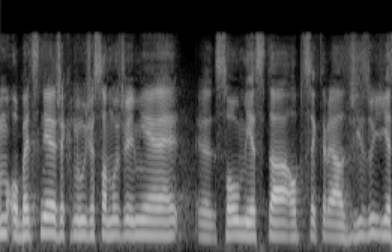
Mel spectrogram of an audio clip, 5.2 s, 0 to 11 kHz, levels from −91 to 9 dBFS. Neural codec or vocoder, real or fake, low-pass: codec, 16 kHz, 1 kbps, X-Codec, HuBERT features, trained on LibriSpeech; fake; 7.2 kHz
